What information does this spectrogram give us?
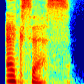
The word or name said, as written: excess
